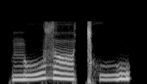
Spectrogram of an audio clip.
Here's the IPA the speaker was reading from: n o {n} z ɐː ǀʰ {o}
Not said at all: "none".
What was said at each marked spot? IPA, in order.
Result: none, u

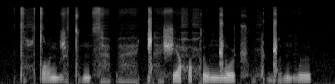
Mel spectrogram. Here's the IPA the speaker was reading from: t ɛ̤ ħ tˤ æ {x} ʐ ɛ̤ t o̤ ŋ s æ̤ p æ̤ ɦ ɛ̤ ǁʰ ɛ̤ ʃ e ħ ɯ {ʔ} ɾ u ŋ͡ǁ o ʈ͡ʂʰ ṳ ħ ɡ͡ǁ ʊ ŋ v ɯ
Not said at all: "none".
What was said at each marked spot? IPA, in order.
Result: ŋ, ħ

